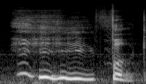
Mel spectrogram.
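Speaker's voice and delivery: high, loud cartoon yelp of a curse; cartoon sponge cursing. Streamer acting a cartoon sponge's curse, high yelp. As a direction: squeal it out like a startled cartoon kid. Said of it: "it was like".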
